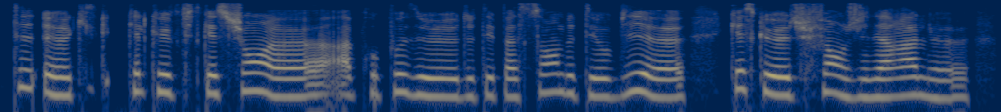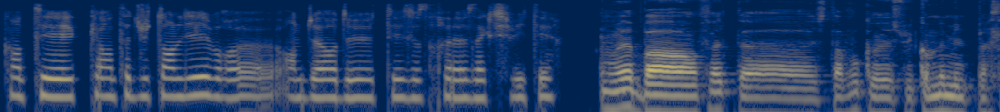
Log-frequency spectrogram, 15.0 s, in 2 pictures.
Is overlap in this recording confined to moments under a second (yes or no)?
yes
